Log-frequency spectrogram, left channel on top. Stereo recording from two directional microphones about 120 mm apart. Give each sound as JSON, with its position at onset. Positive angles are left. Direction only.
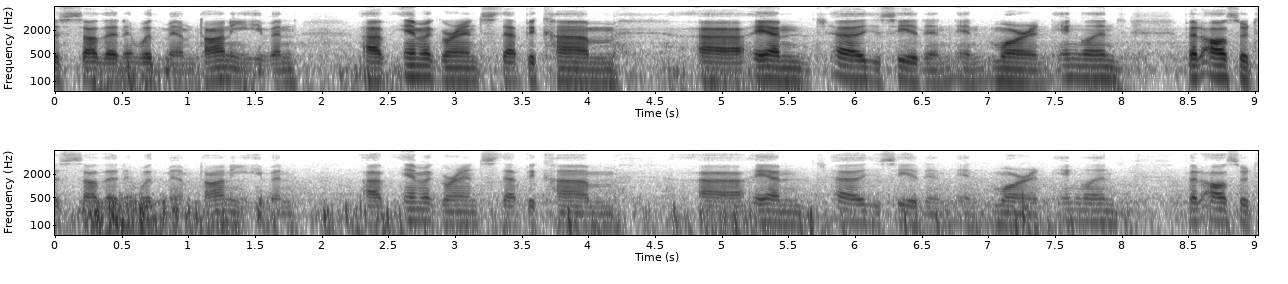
{"t": 0.0, "sound": "speech", "side_deg": 55}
